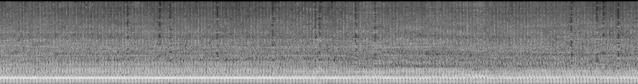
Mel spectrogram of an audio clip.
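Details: Coleman Powermate 3750 generator, about nine years old and stored with non-ethanol gas, with a plug of at most 8 hours' use. Started on choke with full oil, warming up before any load: steady, even drone and hum, no surging or misfire. Normal running.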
